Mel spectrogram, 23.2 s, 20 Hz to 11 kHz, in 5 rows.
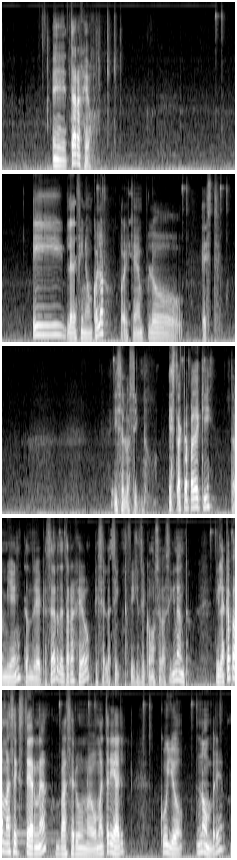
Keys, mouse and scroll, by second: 1.2-2.8 typing, 4.3 click, 6.6 click, 8.3 click, 9.1 click, 11.6 click, 12.9 click, 13.4 click, 15.0 click, 15.2 click, 18.2 click, 18.7 click, 19.8 click, 20.4 click, 21.5 scroll down 2.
